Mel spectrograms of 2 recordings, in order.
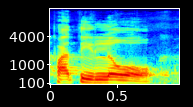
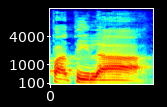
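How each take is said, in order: First: The word ends with an o vowel. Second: The word ends with an a vowel. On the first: A Javanese speaker says it. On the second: A Sundanese speaker says it.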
